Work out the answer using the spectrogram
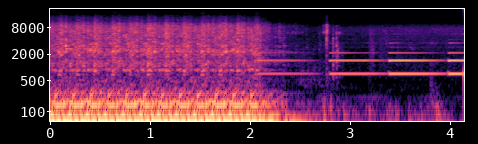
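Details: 2002 2500HD parts truck, possibly about 622,000 miles, on old gas; over 40 psi oil pressure, alternator charging; deep steady idle lope about three beats a second, no knocks or misses, before shutoff; healthy.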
